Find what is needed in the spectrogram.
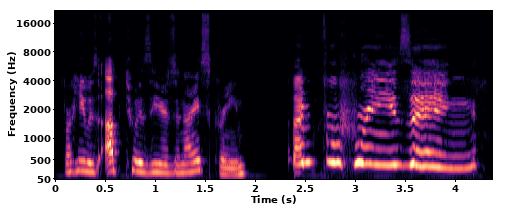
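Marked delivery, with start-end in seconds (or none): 2.4-4.2 very high, very slow wail; freezing panic. A narrator's reading. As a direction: wail as the cold engulfs you. Lord buried in ice cream.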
